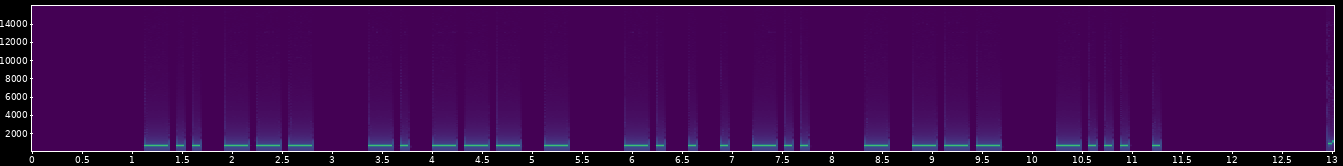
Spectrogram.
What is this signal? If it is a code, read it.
Morse code, heard as a keyed tone, about 15 wpm, 700 Hz. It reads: DO NOT NEED TO BE
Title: Sets of 5 Words Encore 15wpm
